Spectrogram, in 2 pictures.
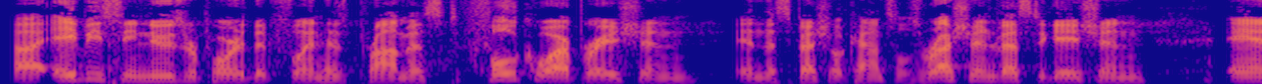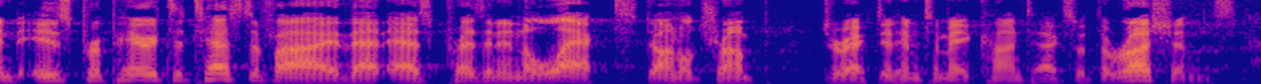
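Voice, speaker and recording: An American man hosting a casual political panel, speaking in a wry, animated way. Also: mid-range voice, moderate pace. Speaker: podcast host moderating a panel. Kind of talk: casual political panel talk before an audience.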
